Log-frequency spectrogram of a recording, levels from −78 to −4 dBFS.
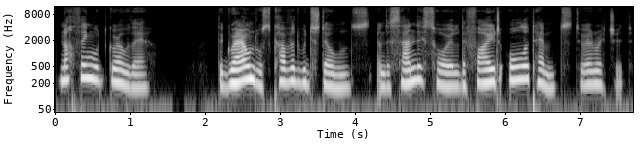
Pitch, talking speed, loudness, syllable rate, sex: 195 Hz, 155 wpm, -18 LUFS, 4.3 syllables/s, female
